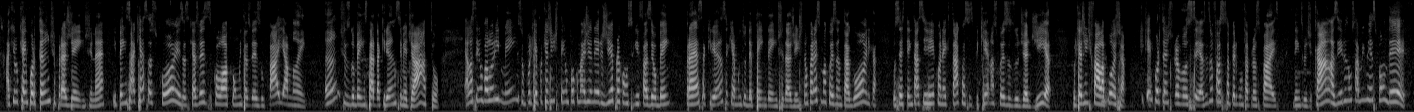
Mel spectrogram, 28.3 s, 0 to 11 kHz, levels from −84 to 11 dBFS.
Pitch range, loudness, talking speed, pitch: 220-300 Hz, -29 LUFS, 225 wpm, 255 Hz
